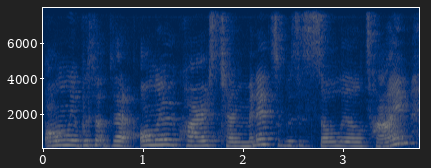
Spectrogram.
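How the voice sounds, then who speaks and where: A woman is speaking. There is audible room echo. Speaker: beauty youtuber. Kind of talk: makeup tutorial. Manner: animated.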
